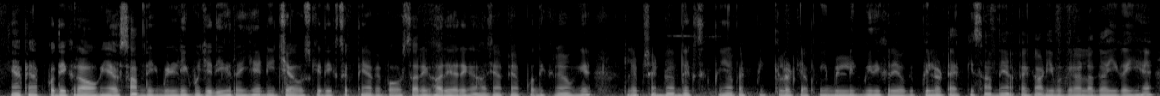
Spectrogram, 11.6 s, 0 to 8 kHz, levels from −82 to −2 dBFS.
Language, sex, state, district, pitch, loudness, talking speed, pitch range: Hindi, male, Bihar, Purnia, 115 Hz, -39 LUFS, 330 wpm, 110-120 Hz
